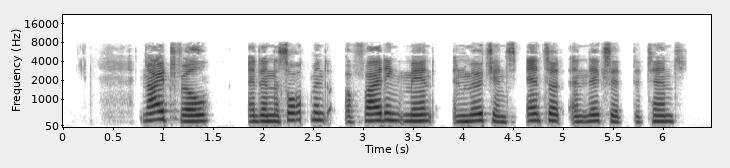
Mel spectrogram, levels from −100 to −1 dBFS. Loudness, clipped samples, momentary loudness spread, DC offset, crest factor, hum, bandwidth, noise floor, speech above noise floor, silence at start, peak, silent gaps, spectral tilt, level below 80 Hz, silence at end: -22 LUFS; under 0.1%; 10 LU; under 0.1%; 18 dB; none; 8.2 kHz; -55 dBFS; 33 dB; 0.8 s; -4 dBFS; 1.70-1.84 s, 3.82-3.88 s; -3.5 dB/octave; -68 dBFS; 0.3 s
